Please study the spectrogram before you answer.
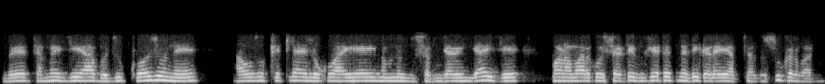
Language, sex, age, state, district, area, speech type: Gujarati, male, 45-60, Gujarat, Ahmedabad, urban, conversation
